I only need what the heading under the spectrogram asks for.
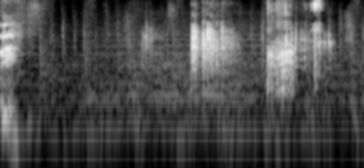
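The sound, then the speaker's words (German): Dice clatter across a table as players roll for initiative in a tabletop role-playing game, giving a few short rattling bursts over a low, steady background murmur. “Und ihr dürft alle Initiative würfeln.”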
